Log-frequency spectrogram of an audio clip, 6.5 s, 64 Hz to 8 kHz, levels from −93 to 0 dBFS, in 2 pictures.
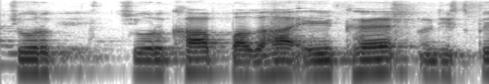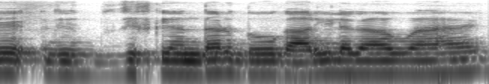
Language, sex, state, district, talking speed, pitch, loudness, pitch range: Hindi, male, Bihar, West Champaran, 130 wpm, 125 Hz, -17 LUFS, 120-130 Hz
